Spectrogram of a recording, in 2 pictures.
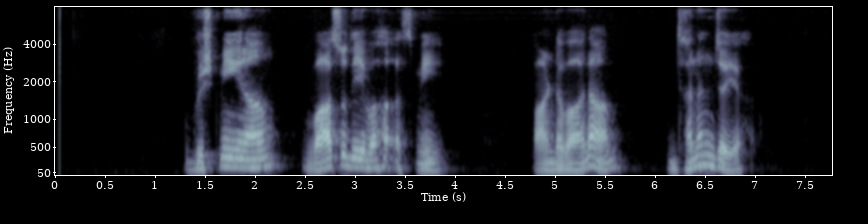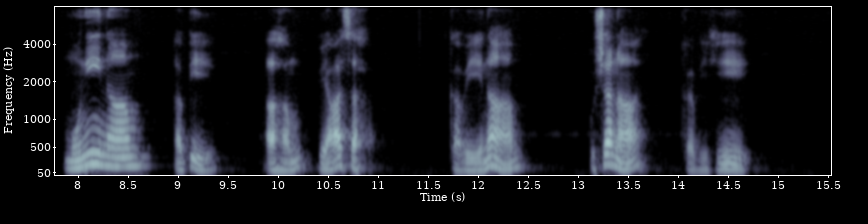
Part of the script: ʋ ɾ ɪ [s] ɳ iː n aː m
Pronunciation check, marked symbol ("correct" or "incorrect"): incorrect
